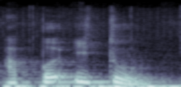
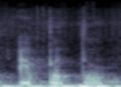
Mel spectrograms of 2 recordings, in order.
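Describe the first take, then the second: First: The word itu is said in full. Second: The word itu is shortened to tu. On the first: "Instead of apa itu" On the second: "we say apa tu"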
